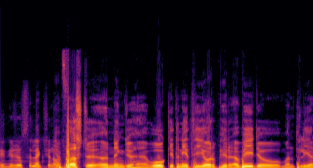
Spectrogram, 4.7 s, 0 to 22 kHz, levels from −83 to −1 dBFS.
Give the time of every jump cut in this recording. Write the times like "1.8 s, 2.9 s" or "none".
0.9 s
